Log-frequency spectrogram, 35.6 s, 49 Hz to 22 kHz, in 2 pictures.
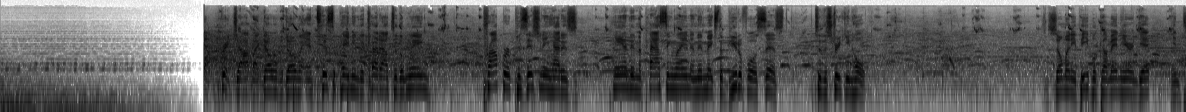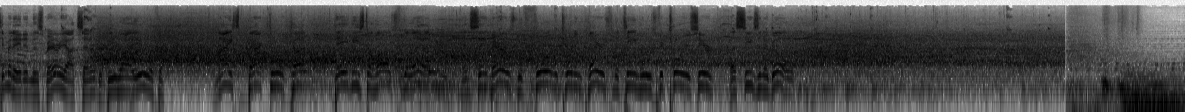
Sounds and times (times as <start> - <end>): Speech: 3.2 - 6.5, 7.2 - 13.0, 15.7 - 20.3, 21.0 - 29.7.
